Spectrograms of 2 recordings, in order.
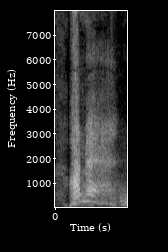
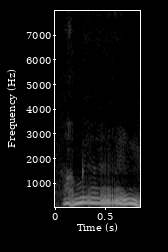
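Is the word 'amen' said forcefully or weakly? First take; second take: forcefully; weakly. First: It is said loudly, sharply and firmly. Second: It is said weakly and half-heartedly. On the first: The agreement is wholehearted and certain. The speaker calls it right. "아멘 이렇게 딱 해야지. 깜짝 놀라게" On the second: The agreement is half-hearted and unfinished. The speaker calls it wrong. "아멘 이러지 마세요. 뭐 생기다 말았어요"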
